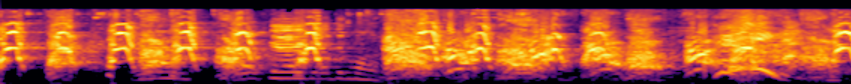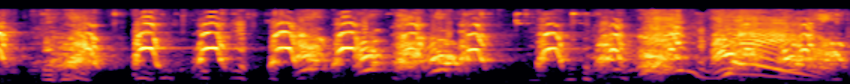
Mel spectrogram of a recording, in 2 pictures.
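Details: Several pet dogs from a family pack of eight, including MJ, Precious and Angel, chasing a ball together. Dense bursts of high, sharp yelping barks overlap almost without pause, some rising and falling, with people's voices urging them on.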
